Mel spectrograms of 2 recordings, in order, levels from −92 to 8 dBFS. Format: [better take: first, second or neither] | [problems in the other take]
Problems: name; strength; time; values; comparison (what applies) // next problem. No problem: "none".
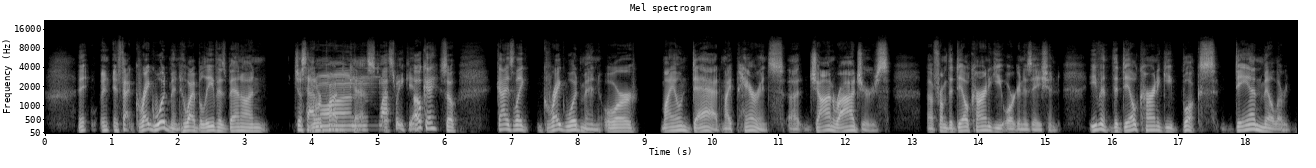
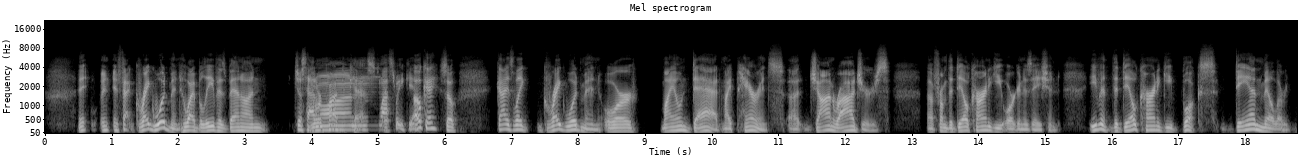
first | muffled; slightly; fading above 3 kHz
